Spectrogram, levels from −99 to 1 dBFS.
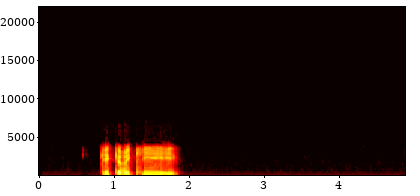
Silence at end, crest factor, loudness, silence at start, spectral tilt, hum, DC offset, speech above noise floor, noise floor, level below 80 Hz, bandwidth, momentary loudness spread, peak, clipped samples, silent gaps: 3.05 s; 24 dB; -23 LUFS; 0.8 s; -4 dB/octave; none; under 0.1%; 64 dB; -86 dBFS; -68 dBFS; 4.2 kHz; 7 LU; -4 dBFS; under 0.1%; none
